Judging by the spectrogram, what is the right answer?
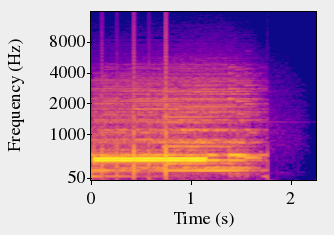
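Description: A telephone rings out unanswered in the video game Persona 4 Golden, a steady electronic tone held for just over a second, then shifting pitch before it cuts off abruptly.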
